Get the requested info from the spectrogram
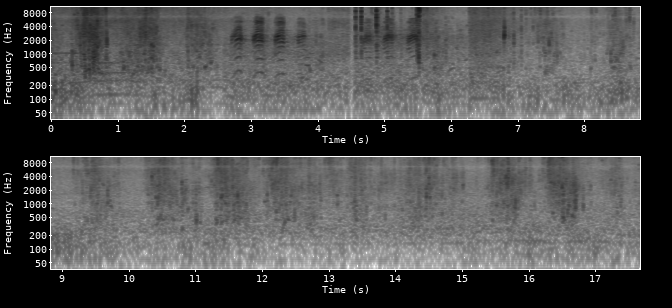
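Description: Ducks quacking in quick runs of calls, three loud bursts in the first six seconds, then fainter, scattered calls.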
